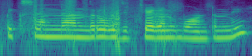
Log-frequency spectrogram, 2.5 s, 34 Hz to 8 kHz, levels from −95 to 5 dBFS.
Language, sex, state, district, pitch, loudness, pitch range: Telugu, female, Andhra Pradesh, Annamaya, 215 Hz, -16 LUFS, 200-225 Hz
